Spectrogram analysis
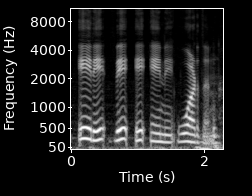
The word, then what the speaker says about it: Warden: Y bueno, por si acaso su apellido se deletrea W-A-R-D-E-N, Worden, ¿no? así se pronuncia, pero ese es...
